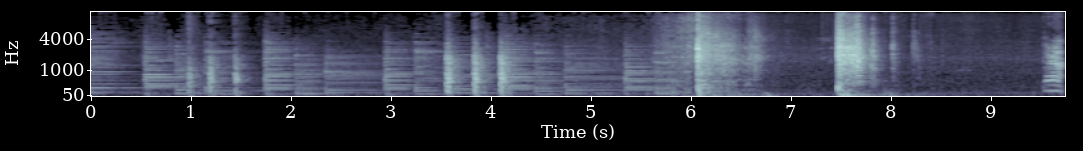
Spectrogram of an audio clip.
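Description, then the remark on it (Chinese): Several sharp knocks land on a door, a few spaced raps standing out against a tonal background with some voice-like sound mixed in. “敲门你又不开。”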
